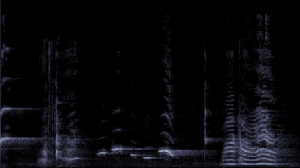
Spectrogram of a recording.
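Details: Parrot kept in a cage, talking in a cat-like voice: steady high whistles, a run of short stepped notes, then a wavering harmonic meow-like call.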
